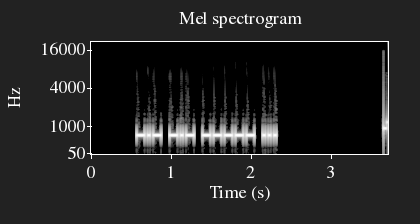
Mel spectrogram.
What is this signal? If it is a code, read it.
Morse code, heard as a keyed tone, about 36 wpm, 700 Hz. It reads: KK0S
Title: USA Call Signs - 4 Characters - 4x Character Spacing - 35wpm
